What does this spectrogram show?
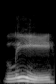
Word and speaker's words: Li: this pronunciation right because I've heard lie and Lee um uh lee oh okay I I always called him Chris Lee I I knew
